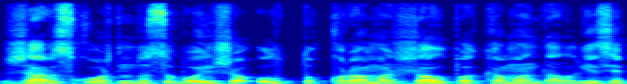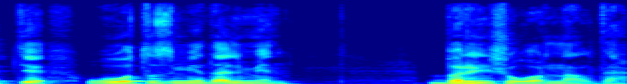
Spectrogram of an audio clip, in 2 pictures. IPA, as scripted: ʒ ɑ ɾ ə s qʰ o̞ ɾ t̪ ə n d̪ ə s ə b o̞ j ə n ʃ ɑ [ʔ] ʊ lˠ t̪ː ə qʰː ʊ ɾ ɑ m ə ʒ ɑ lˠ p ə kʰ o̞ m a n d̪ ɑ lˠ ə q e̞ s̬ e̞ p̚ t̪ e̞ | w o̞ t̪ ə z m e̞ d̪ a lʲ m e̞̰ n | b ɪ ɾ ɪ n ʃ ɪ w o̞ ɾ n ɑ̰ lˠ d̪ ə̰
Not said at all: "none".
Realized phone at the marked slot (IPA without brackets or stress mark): ʔ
